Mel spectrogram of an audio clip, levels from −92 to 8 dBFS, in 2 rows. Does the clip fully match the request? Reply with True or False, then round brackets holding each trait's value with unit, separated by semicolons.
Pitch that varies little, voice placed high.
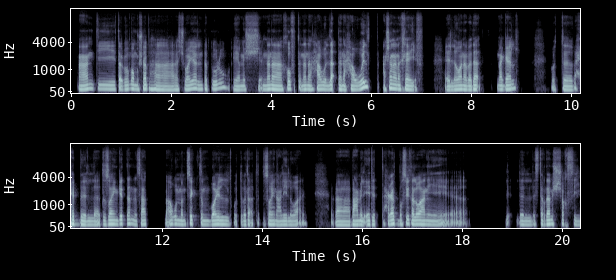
False (2.2 semitones; 120 Hz)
